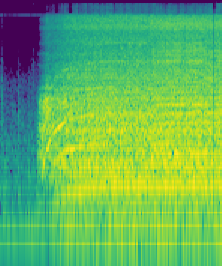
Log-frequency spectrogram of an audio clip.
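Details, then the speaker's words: Vacuum after motor repair: motor kicks on with a rising whine, then the brush roll starts, settling to a steady even hum; working normally, problem fixed. "Okay, then the first power the first sound you hear is just the the motor turning on. The second is going to be the brush turning on."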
